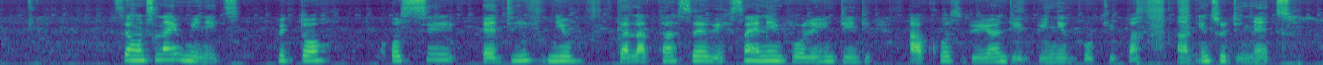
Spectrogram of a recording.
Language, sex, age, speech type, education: Nigerian Pidgin, female, 15-29, spontaneous, tertiary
